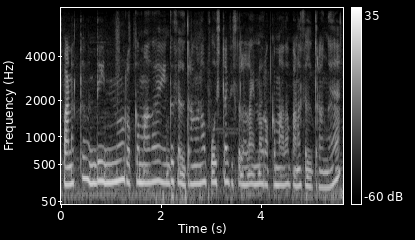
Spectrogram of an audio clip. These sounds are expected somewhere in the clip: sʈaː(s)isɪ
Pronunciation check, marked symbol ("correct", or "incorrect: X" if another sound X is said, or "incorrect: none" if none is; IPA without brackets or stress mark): incorrect: f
